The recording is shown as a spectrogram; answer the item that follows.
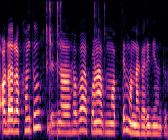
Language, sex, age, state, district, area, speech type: Odia, female, 30-45, Odisha, Kendujhar, urban, spontaneous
